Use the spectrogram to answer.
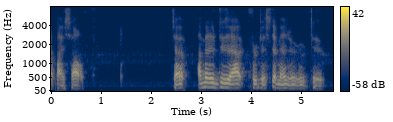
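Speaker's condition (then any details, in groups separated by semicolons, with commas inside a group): Head and neck cancer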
